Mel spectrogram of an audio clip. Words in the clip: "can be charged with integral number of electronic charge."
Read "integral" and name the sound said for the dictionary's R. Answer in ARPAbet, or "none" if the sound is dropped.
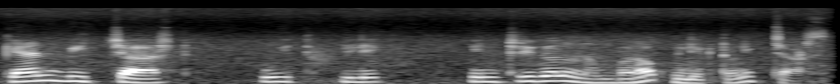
none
